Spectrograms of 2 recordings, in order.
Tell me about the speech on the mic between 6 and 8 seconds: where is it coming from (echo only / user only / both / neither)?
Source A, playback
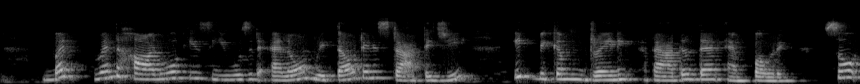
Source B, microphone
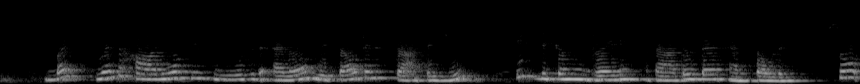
echo only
